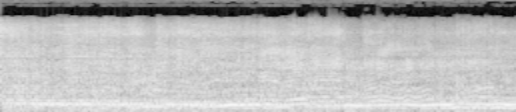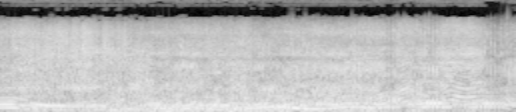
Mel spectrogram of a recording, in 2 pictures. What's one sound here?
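Dirt bikes roar away and race over a dirt track.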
